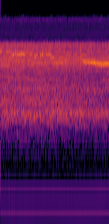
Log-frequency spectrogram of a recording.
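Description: Steady, fairly quiet noise of a large rally crowd, with a few faint high thin tones.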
